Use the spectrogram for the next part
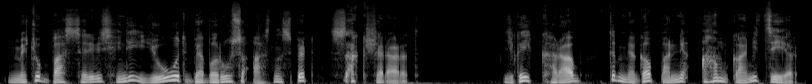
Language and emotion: Kashmiri, angry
